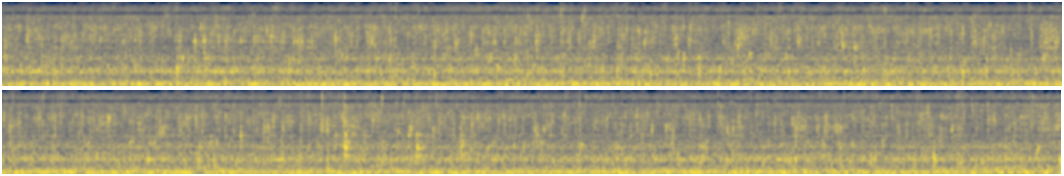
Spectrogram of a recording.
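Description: Thai style pork chops fry in a pan with a continuous even hiss and sizzle, steady and close for the whole stretch, with a few faint pops and no talking.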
